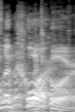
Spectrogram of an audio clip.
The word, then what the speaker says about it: liqueur: Liqueur. Liqueur and liquor are different. You say it like a French person.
